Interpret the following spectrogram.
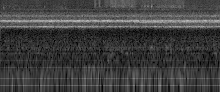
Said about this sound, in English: Now I got this cricket behind me somewhere.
